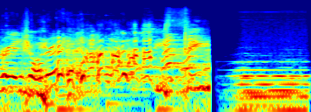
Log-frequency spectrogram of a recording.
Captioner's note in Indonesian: Ketawa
